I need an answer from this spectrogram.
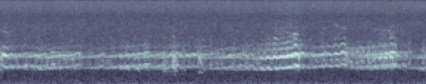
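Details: Mountain brown frogs, Rana ornativentris, calling in the Kuma Basin of Kumamoto, Japan: a dense chorus of overlapping mid-pitched croaks forming two steady bands, swelling louder near the end.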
